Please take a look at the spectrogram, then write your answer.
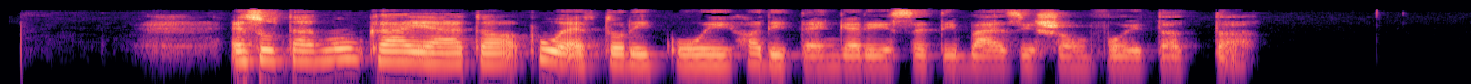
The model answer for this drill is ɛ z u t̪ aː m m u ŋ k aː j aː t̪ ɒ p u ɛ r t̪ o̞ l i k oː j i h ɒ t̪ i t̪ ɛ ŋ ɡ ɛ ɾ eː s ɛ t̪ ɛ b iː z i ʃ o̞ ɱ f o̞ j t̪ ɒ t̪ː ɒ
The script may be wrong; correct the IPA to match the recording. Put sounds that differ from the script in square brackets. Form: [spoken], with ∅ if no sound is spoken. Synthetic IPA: ɛ z u t̪ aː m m u ŋ k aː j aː t̪ ɒ p u ɛ r t̪ o̞ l i k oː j i h ɒ [d̪] i t̪ ɛ ŋ ɡ ɛ ɾ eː s ɛ t̪ [i] b [aː] z i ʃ o̞ ɱ f o̞ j t̪ ɒ t̪ː ɒ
